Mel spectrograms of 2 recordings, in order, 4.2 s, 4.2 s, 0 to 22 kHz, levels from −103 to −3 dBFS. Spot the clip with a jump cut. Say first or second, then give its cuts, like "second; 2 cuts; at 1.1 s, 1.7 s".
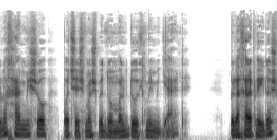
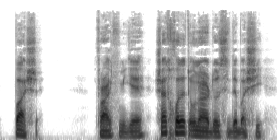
second; 1 cut; at 2.2 s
